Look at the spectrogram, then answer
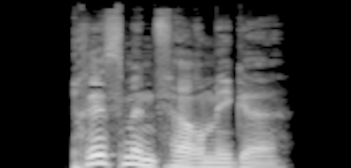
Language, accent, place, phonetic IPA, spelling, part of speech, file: German, Germany, Berlin, [ˈpʁɪsmənˌfœʁmɪɡə], prismenförmige, adjective, De-prismenförmige.ogg
- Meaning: inflection of prismenförmig: 1. strong/mixed nominative/accusative feminine singular 2. strong nominative/accusative plural 3. weak nominative all-gender singular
